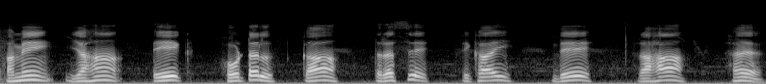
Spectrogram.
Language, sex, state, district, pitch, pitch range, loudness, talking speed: Hindi, male, Rajasthan, Jaipur, 165 Hz, 140-190 Hz, -15 LUFS, 80 wpm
